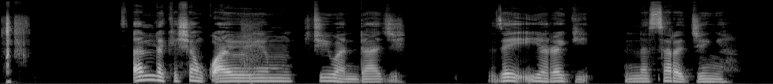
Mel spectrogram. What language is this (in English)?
Hausa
